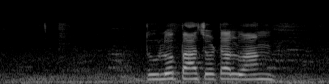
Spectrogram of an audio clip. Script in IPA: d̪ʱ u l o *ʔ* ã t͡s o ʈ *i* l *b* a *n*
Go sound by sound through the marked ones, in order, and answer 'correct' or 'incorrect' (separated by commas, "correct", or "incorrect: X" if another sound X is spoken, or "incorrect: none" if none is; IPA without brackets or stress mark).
incorrect: p, incorrect: a, incorrect: w, incorrect: ŋ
